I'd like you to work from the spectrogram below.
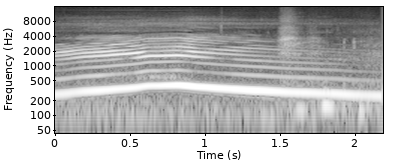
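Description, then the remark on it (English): A single voice imitates a fire truck siren with a loud, sustained wail that slowly rises in pitch, then sinks over about two seconds. It is clear, with no other talking. “Make the sound of the fire truck.”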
